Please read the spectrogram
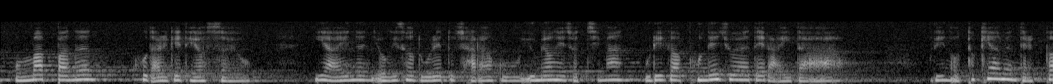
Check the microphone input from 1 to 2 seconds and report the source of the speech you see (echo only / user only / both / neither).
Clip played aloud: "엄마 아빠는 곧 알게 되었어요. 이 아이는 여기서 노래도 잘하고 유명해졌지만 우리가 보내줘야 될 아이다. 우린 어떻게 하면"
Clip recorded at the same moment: echo only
